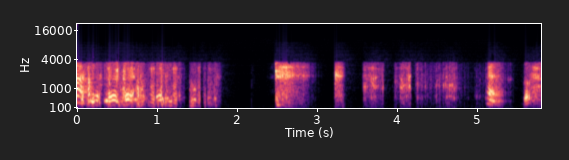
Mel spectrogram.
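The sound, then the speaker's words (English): A person imitates dolphin squeaks, making a long run of high, chattering squeals followed by several short squeaky bursts separated by brief pauses. “No one else wants to make a dolphin sound, huh?”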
